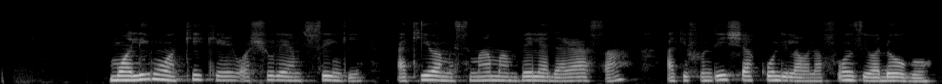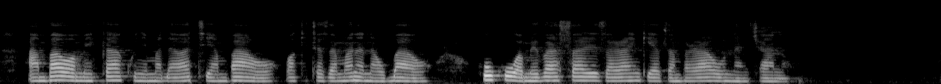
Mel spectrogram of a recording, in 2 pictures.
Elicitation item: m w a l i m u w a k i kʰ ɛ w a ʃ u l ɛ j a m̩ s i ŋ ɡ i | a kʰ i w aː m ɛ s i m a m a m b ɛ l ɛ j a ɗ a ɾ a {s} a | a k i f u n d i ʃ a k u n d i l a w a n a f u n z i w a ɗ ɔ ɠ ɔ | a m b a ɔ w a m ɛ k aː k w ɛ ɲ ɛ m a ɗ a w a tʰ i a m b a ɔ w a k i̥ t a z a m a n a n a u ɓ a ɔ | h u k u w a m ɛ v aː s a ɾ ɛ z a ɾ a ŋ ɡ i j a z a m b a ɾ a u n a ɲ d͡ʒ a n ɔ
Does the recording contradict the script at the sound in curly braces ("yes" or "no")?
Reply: no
